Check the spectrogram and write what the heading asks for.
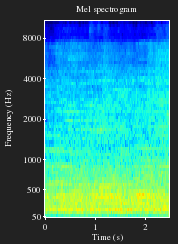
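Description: Steady background hiss and hum of a busy house under construction, with faint voices underneath.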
